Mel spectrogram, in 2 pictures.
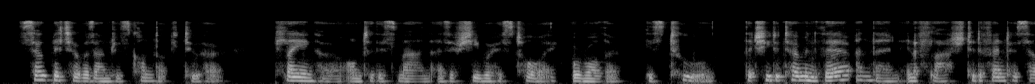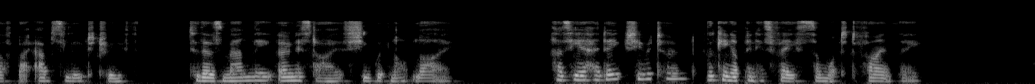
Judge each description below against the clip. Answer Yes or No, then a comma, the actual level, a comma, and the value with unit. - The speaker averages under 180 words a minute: No, average, 190 wpm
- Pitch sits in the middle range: Yes, medium, 155 Hz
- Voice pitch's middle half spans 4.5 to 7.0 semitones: No, average, 3.7 semitones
